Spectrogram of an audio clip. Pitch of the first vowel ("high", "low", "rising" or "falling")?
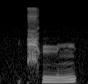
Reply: rising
